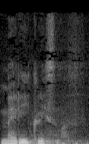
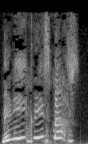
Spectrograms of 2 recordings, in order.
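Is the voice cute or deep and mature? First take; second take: deep and mature; cute. First: It is said in a mature, handsome-man voice. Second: It is said in a put-on cute voice.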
